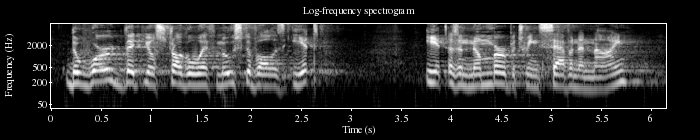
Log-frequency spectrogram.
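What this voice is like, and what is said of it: Northern Irish Belfast accent. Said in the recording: “I'm from Ireland. I'm from Belfast in the north ... my accent has decided to not relocate”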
